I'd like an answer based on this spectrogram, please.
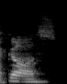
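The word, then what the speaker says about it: Gauss: and inbuilt G blasters now G bles I can remember how to pronounce but yeah it's Goss but they they have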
